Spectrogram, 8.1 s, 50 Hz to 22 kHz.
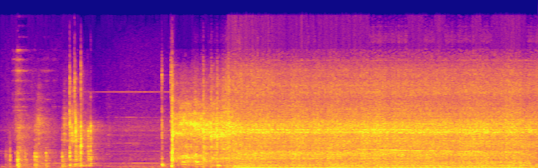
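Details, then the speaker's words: Truck with 775 CCA battery, voltmeter on battery during start: a few quick clicks, a brief strong crank, then it catches and settles into a steady even idle, voltage never dropping below 10.5; normal crank and start, battery healthy. "The battery never dropped below 10.5, plus the start of the truck."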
